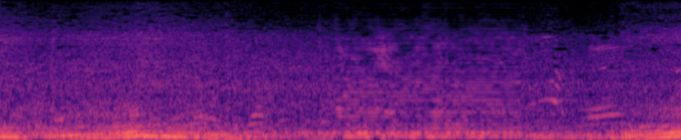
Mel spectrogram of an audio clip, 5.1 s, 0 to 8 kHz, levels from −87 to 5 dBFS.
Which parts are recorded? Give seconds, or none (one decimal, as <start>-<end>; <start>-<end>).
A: 0.0-2.5; 3.9-5.1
